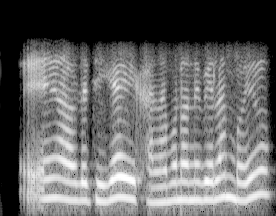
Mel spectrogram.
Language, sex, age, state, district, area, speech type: Nepali, female, 18-30, West Bengal, Kalimpong, rural, conversation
